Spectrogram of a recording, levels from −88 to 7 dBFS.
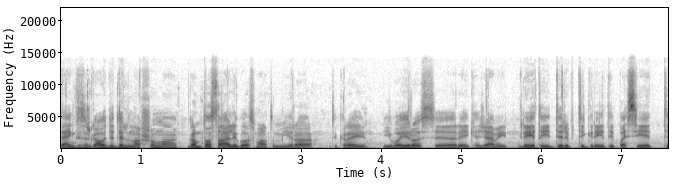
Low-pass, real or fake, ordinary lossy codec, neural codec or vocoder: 14.4 kHz; real; AAC, 96 kbps; none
